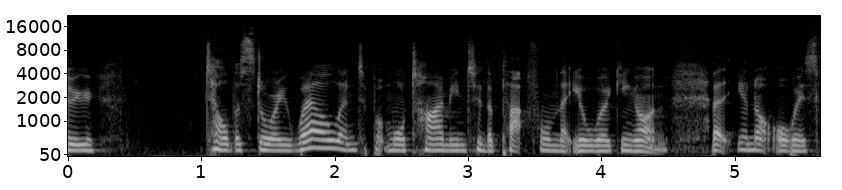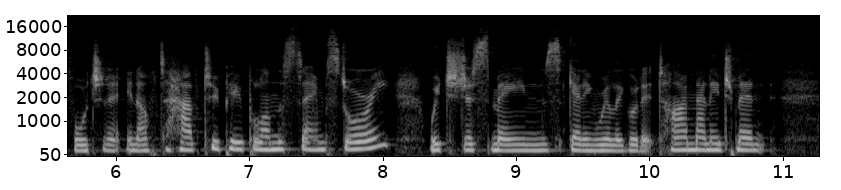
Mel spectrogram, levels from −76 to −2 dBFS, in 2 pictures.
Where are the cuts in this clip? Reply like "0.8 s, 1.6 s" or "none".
none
